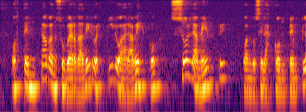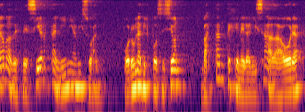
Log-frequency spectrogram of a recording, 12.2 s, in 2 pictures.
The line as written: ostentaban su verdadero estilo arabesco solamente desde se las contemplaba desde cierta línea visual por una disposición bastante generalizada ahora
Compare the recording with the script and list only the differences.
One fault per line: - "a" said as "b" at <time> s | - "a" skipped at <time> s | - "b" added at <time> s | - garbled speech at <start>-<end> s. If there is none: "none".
- "desde" said as "cuando" at 4.8 s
